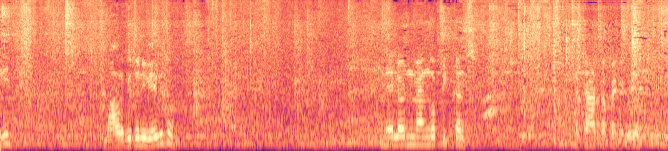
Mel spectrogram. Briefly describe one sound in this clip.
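A paper receipt rustles and crinkles in hand.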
